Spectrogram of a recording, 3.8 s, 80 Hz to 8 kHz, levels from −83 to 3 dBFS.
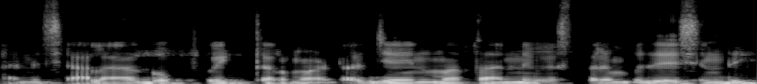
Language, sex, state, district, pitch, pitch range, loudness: Telugu, male, Andhra Pradesh, Krishna, 95 Hz, 90-100 Hz, -22 LUFS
